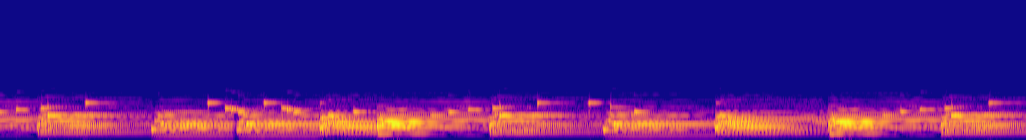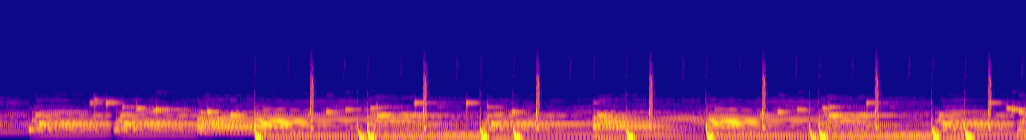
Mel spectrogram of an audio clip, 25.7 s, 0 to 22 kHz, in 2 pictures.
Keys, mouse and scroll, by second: 0.7-1.7 scroll down 1, 17.0 shift+click, 20.0 shift+click, 23.0 scroll up 1, 23.5 shift+click.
